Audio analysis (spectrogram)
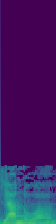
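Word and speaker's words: Januar: De Yanua. We never pronounce it as the English J not Julia or so de Yanua or here Yong.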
